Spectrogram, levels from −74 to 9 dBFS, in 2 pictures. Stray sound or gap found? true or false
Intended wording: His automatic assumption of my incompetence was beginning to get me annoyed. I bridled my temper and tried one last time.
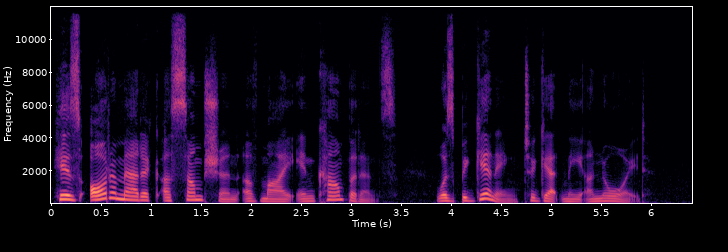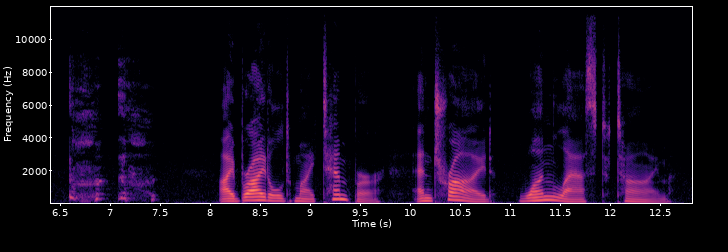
true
